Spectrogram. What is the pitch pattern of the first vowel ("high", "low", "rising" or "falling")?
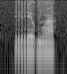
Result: high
